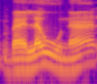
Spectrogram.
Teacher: lam waw mati di atas lau, bukan lo. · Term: madlin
